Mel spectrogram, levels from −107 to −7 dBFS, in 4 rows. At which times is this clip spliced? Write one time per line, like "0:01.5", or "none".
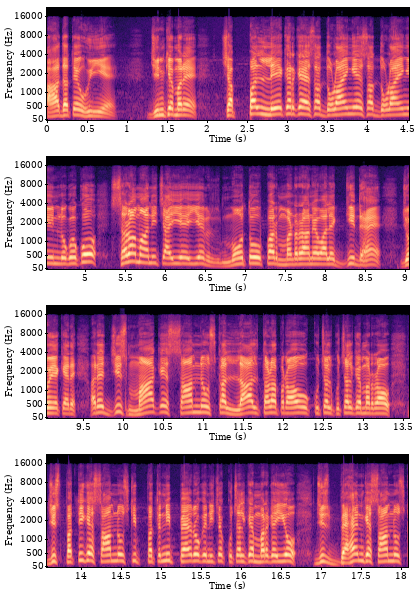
none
